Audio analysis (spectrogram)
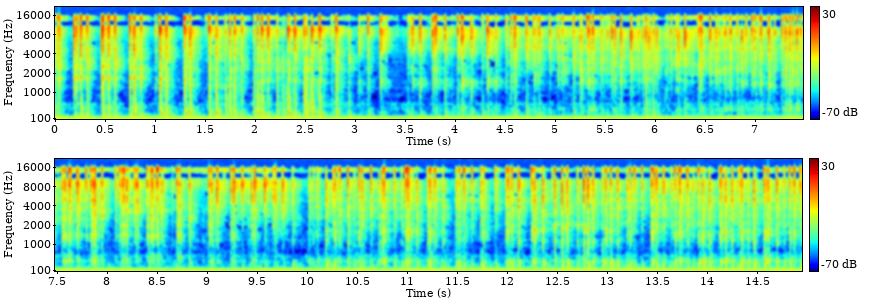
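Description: Long nails tap rapidly on a partly filled clear plastic hair serum pump bottle with a green pump head, striking both the pump cap and the bottle body. The result is a dense, continuous stream of short, crisp plastic clicks and ticks over a steady low hum.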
